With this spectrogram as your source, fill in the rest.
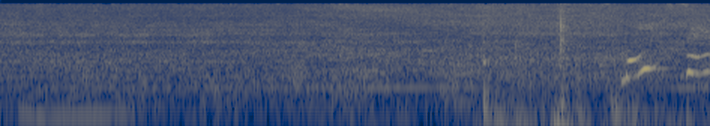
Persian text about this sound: خاموشش کن، به دیوونه. من بیرونم، نمیگم بقیه صدای سشوار از کجا میاد.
